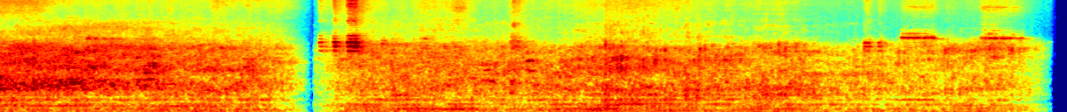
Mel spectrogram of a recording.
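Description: Busy city road traffic: coach and car engines and tyres passing close below. It breaks off for an instant about three seconds in, then runs on.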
